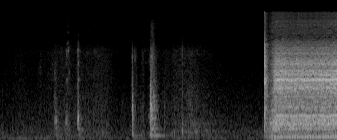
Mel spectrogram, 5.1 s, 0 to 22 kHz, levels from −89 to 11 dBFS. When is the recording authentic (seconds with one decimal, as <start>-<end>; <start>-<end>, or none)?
3.3-4.1

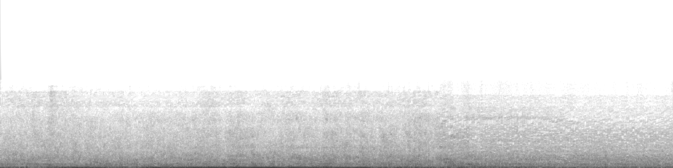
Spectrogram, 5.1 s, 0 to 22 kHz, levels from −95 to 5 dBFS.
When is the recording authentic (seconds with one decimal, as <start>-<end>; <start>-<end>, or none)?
3.6-5.1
